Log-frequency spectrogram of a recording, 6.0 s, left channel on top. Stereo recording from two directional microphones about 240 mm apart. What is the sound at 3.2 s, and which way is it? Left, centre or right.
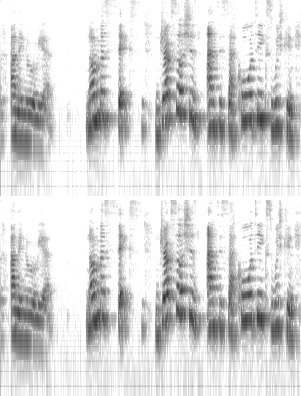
Speech, centre.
